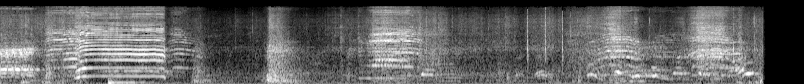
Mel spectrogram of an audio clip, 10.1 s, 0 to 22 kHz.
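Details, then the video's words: Motherless lambs in a pet lamb pen, held for close watching and regular feeding. One loud, long bleat comes near 1 to 2 seconds, followed by several softer, quavering bleats from other lambs, and the sound then stops abruptly. "More Lambs in the pen"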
